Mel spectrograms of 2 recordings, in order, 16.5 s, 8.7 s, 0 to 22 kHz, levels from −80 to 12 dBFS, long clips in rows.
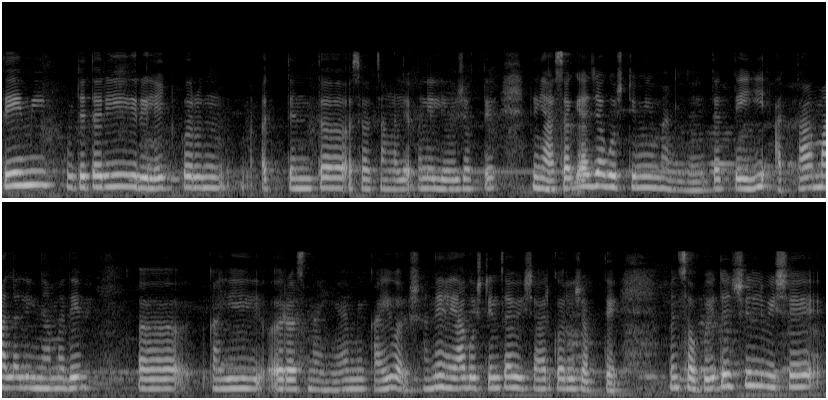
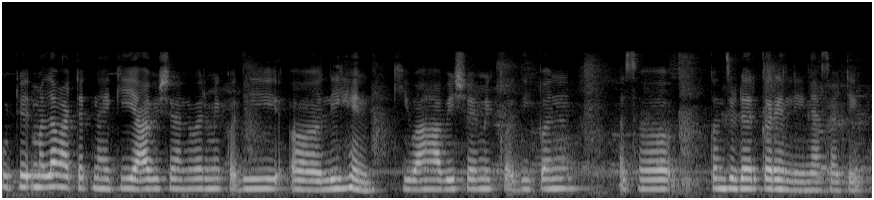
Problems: constant background noise, continuous background conversations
